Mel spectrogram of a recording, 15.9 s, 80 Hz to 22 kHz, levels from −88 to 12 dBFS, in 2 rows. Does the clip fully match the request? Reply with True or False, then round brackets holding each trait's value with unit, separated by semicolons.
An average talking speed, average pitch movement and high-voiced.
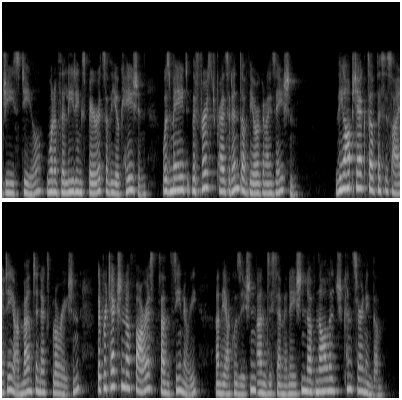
True (160 wpm; 4.5 semitones; 215 Hz)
